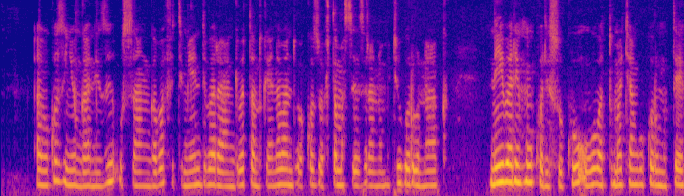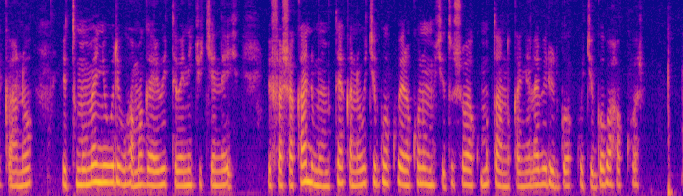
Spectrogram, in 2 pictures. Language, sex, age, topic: Kinyarwanda, female, 18-24, education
